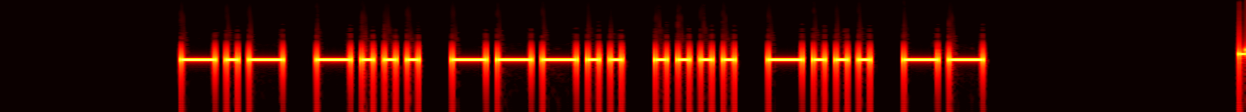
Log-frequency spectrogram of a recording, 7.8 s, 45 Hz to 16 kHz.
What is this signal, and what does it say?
Morse code, heard as a keyed tone, about 17 wpm, 700 Hz. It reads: KB8HBM
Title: USA Call Signs 17wpm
